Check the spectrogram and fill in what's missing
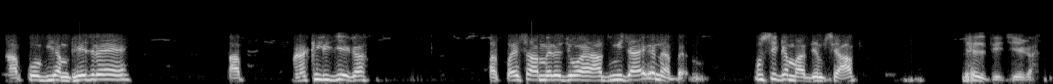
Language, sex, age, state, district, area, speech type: Hindi, male, 45-60, Bihar, Muzaffarpur, rural, conversation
